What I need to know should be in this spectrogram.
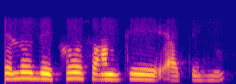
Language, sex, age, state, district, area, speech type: Hindi, female, 30-45, Uttar Pradesh, Jaunpur, rural, conversation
